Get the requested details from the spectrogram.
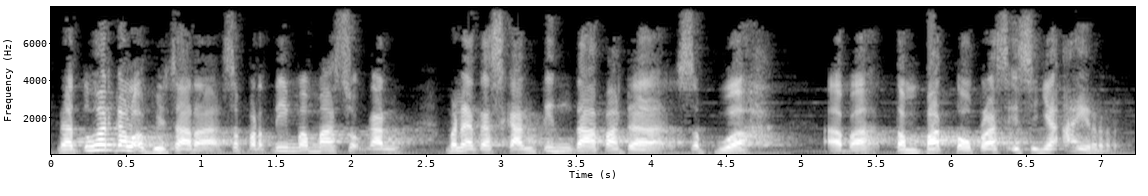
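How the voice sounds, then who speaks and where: A man's voice: fairly high pitch, moderate pace. A middle-aged man preaching a sermon, telling stories and acting out conversations while addressing the congregation directly. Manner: animated storytelling, acts out dialogue, addresses audience as "saudara". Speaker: pastor. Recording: dull sound in a reverberant hall.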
